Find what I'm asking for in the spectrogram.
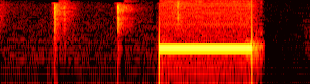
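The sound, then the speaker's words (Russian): A telephone call-back connecting tone: two short clicks are followed by one long, steady mid-pitched beep lasting about a second, alone without speech. “Обратный звонок. Соединяем с клиентом.”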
